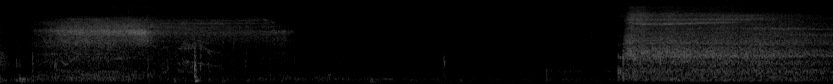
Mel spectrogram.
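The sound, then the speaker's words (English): A deep breath in, then a pause of about three seconds, then a long breath out: soft, airy hiss lasting a few seconds each way, heard alone with no talk. “we're going to do a deep inhale, hold it at the top, and then okay. exhale.”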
